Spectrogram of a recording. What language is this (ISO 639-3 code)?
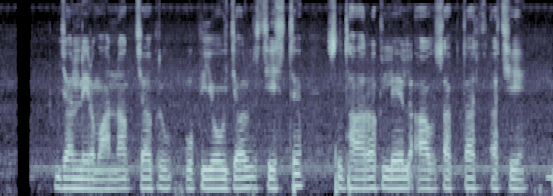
mai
